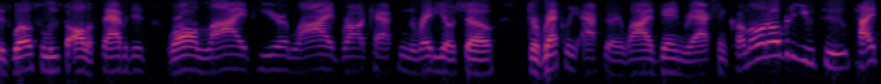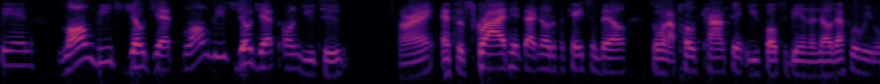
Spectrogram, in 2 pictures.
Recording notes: The callers went crazy on this show and the takes were flying! I take live callers!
